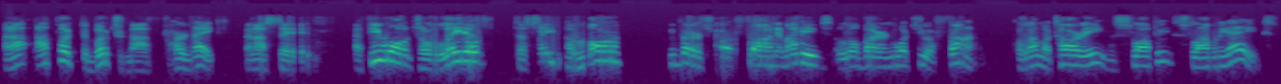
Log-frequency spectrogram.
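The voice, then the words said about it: Imitates another person's voice. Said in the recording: “I'll give you my best Jesco impersonations.”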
